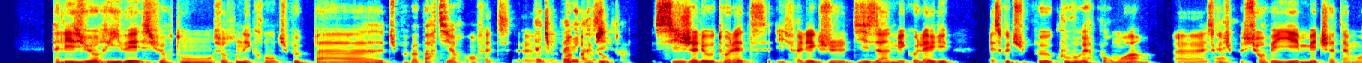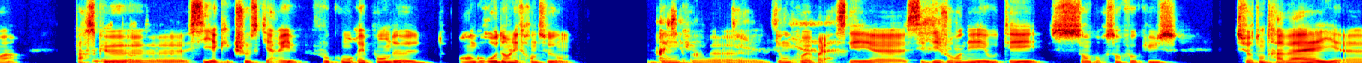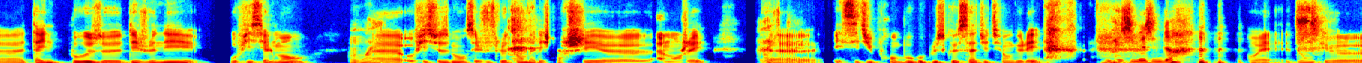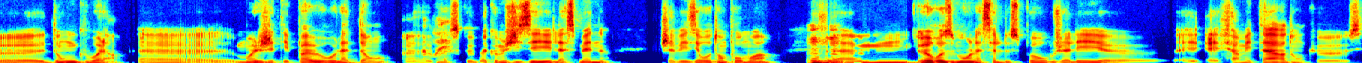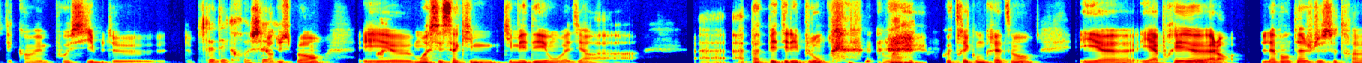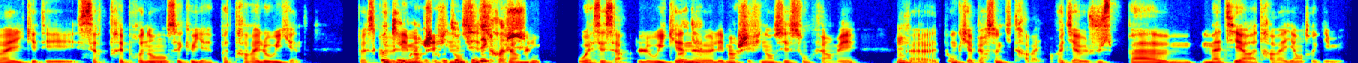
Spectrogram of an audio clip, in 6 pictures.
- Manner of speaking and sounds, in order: surprised: "OK, waouh, OK. C'est heu"; chuckle; unintelligible speech; chuckle; drawn out: "Heu"; other background noise; chuckle; tapping
- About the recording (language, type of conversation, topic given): French, podcast, Comment choisir entre la sécurité et l’ambition ?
